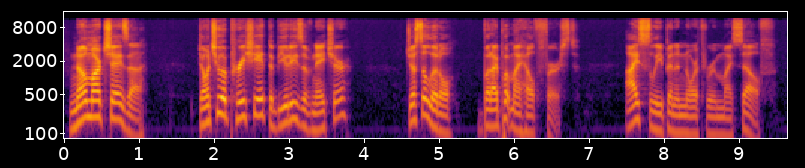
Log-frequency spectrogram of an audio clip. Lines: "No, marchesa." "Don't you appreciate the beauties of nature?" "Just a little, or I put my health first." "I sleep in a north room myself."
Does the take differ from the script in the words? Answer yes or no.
yes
